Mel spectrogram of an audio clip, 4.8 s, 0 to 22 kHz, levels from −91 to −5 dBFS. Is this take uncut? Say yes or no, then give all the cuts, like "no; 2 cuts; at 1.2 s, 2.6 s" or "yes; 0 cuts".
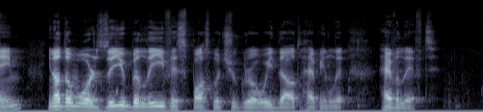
yes; 0 cuts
